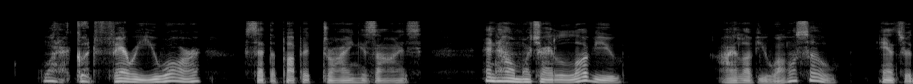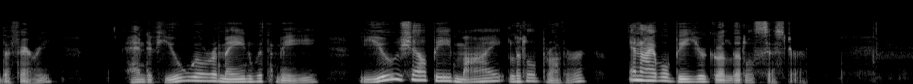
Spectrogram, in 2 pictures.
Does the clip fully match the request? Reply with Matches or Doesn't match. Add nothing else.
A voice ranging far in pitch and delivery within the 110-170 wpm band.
Matches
